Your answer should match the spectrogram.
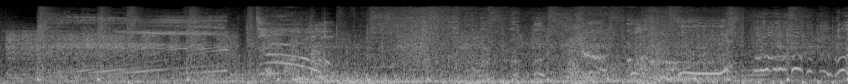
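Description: Rock music over the sound effects of a cartoon vehicle speeding along: a dense, steady rushing noise with crashing hits. Several short rising and falling yells come through from about two and a half seconds in.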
